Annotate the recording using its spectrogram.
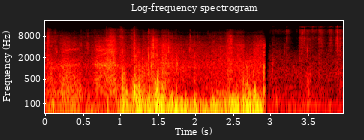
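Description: Footsteps crunch loudly on dry leaves and stones close by.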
